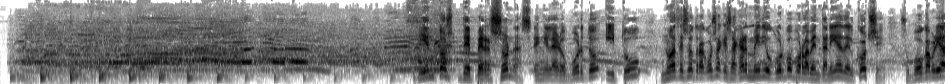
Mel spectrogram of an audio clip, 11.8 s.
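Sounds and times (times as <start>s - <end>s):
pounding beat of clapping or drumming: 0.0s - 5.5s
crowd of fans cheering and chanting at airport: 0.0s - 11.8s
speech: 5.2s - 11.8s.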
